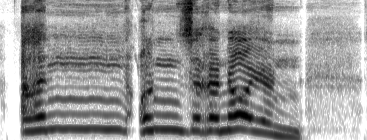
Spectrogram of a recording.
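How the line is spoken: Booming, beaming voice. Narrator (German): sagte mit schallender Stimme, ein strahlendes Lächeln auf den Lippen

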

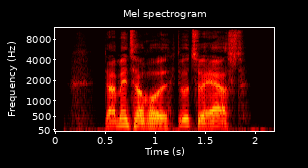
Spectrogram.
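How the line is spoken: Call. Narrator (German): rief Tech

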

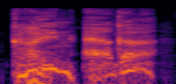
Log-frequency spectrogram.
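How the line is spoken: Growled. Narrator (German): knurrte

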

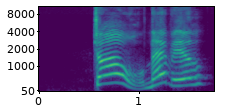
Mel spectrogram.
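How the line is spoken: Calling out. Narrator (German): rief Stan

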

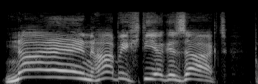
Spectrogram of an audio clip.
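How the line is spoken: Roared at someone. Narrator (German): brüllte Lucius Malfoy die Frau an

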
